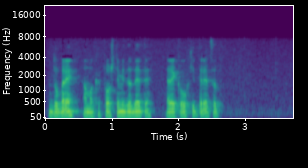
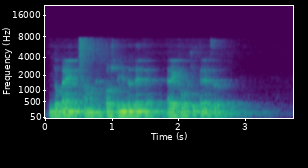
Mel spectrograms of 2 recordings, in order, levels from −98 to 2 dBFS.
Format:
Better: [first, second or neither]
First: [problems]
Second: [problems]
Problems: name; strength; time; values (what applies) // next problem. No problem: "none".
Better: first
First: none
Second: noise reduction (neural separator model SepFormer DNS4)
